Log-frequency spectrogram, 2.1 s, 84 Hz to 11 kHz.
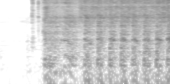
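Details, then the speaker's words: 2012 Dodge Durango 3.6L: the starter cranks briskly and evenly but the engine never fires. Fuel pump circuit power (fuse M25, 20A) comes and goes; a TIPM fuel pump relay not actuating correctly is suspected, not confirmed. "So right there, we lost power. We had no power for a long time. We got power, and then it lost power again. So it's almost acts like that TIPM, the relay, is not actuating correctly."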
